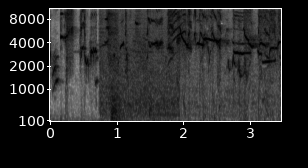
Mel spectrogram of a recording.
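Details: Oriental magpie-robins in a noisy, crowded chorus used as a lure to provoke other magpie-robins: overlapping high whistled slurs and chatters, with a burst of rough broadband noise near the first second.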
